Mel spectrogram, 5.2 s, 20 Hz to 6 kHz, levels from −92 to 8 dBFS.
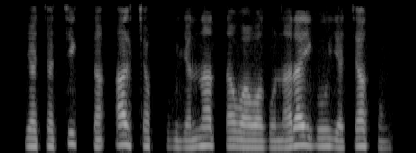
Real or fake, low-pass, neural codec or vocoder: real; 5.4 kHz; none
